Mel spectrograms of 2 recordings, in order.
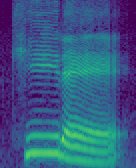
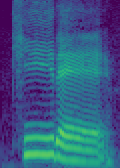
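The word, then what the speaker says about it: きれい: Quando tem a vogal e i, i juntinho, você vai ler, pode pronunciar como se fosse e dois s, né? E a vogal é prolongada. Kiré. Kireé.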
